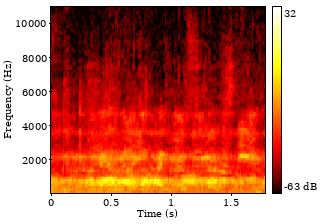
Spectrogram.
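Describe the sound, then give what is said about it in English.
A steady murmur of many people talking at once as they sit around eating outdoors in Jardine, Montana, a continuous crowd babble with no single voice standing out, moderately loud throughout. “There's a lot of crowd here, and everybody's sitting around eating, as you probably can hear in the background.”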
